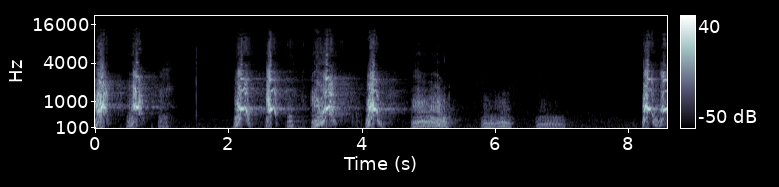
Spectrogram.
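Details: Cocker Spaniel barking and growling: bursts of sharp, harsh barks in quick pairs, then several lower, rougher growling rumbles, and a final bark.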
